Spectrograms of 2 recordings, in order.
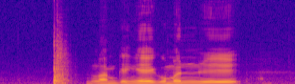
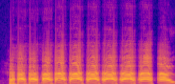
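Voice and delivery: cười khà khoái chí; 8 semitones higher, 5 dB louder than usual. Acted. Cười trước chuyện cá biết nói.

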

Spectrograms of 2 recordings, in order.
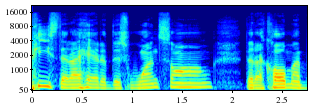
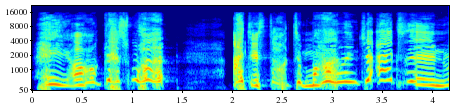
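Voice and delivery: much higher, thrilled bragging; excited announcement; slower than usual. Retold or imitated. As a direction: burst in with big news. Bragging to coworkers.

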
